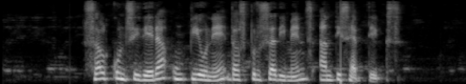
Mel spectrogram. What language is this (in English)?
Catalan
